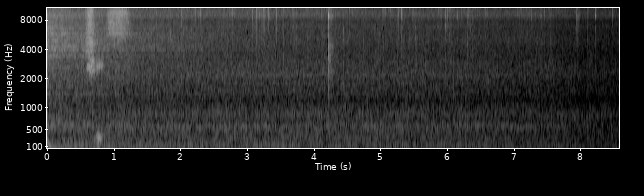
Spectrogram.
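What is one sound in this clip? Eggs sizzle softly in a hot frying pan.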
